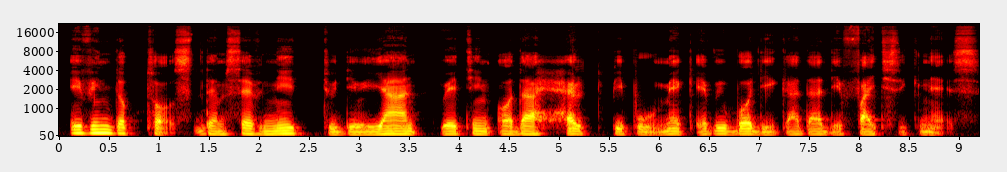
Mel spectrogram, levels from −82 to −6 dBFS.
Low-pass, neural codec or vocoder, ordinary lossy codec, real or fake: none; vocoder, 48 kHz, 128 mel bands, Vocos; none; fake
